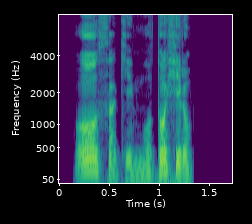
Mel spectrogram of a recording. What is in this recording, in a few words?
free talk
